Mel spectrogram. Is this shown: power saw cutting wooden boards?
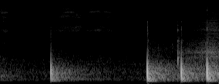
no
